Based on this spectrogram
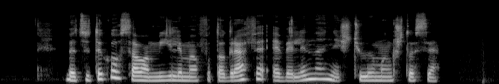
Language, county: Lithuanian, Panevėžys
